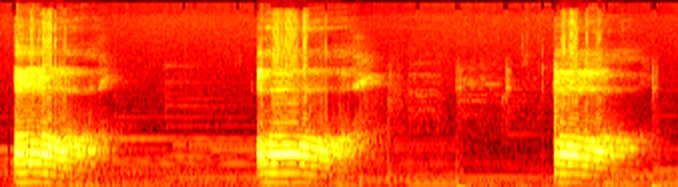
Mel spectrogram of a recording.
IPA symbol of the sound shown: ɑ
